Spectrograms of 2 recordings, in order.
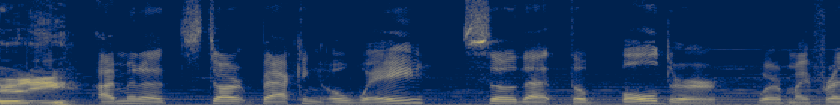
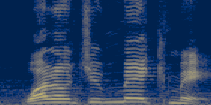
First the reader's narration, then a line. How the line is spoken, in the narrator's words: yell back in giant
